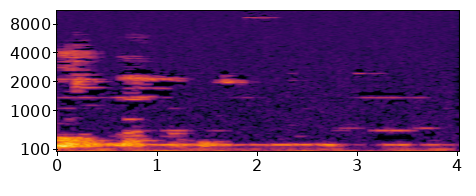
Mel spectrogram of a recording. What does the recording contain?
Bonks, bashes and scrapes recorded in a hospital at night.
hospital, percussion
